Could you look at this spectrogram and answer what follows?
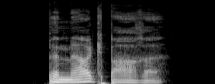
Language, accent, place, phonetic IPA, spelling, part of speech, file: German, Germany, Berlin, [bəˈmɛʁkbaːʁə], bemerkbare, adjective, De-bemerkbare.ogg
- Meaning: inflection of bemerkbar: 1. strong/mixed nominative/accusative feminine singular 2. strong nominative/accusative plural 3. weak nominative all-gender singular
